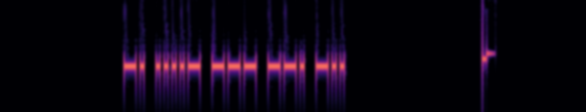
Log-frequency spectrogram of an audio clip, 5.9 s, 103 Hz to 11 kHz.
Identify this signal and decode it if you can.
Morse code, heard as a keyed tone, about 30 wpm, 700 Hz. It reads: N4OGD
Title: USA Call Signs - 5 Characters - 2x Character Spacing - 30wpm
